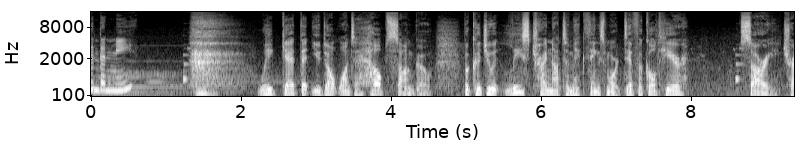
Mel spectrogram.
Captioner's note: sigh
